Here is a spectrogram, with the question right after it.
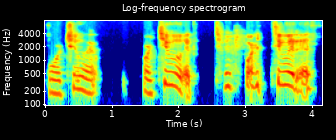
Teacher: we have the emphasis on the second syllable, tu.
